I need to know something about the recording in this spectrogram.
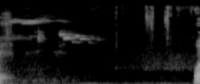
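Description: A quiet gap with faint bird chirps in the first second, then a few faint short clicks.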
